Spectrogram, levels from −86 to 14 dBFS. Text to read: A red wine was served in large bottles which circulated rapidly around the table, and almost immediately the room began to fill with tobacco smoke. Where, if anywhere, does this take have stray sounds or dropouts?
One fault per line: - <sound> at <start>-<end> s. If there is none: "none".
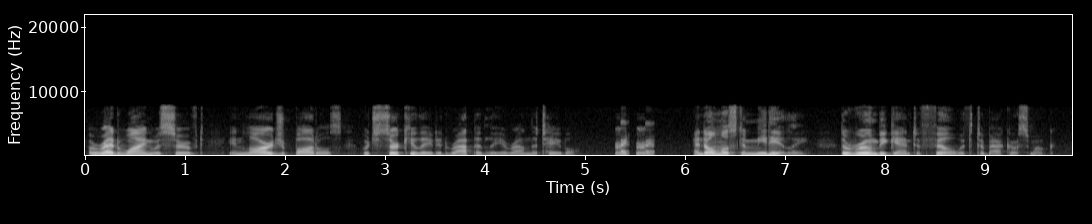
- laugh at 5.3-5.7 s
